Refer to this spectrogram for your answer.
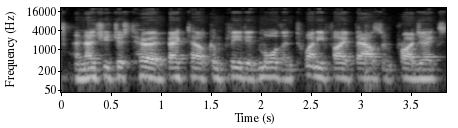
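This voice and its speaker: The voice is somewhat breathy, with an English accent. It moves at a moderate pace. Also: man. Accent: British (English). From England, Coventry (West Midlands). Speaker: engineering project manager. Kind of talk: career talk to students.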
